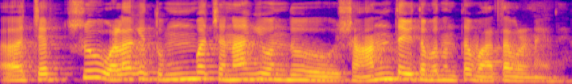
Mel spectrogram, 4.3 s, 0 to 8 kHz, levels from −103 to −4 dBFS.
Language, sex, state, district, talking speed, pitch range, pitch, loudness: Kannada, male, Karnataka, Shimoga, 110 wpm, 150-195 Hz, 175 Hz, -17 LUFS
